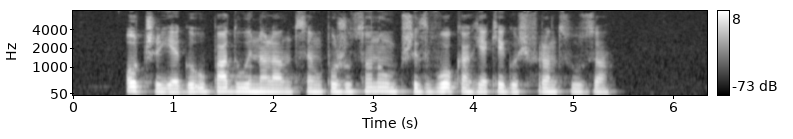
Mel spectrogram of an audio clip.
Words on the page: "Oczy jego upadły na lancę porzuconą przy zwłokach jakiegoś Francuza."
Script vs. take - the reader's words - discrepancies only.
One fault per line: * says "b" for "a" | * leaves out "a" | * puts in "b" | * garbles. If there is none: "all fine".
all fine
